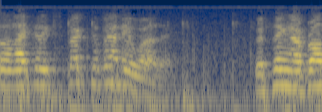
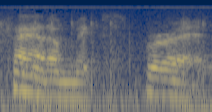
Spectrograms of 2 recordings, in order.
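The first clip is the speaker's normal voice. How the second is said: slow, low, soft scoffing repeat; slow, hushed mock-eerie echo of the name; mock spooky echo; 8 semitones lower, 8 dB quieter, much slower than usual.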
